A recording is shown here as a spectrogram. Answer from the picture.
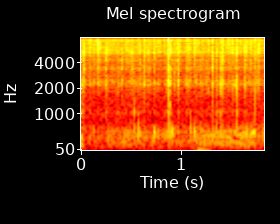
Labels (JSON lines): {"label": "biophony, cascading saw", "recorder": "HydroMoth"}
